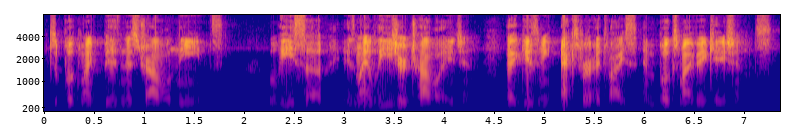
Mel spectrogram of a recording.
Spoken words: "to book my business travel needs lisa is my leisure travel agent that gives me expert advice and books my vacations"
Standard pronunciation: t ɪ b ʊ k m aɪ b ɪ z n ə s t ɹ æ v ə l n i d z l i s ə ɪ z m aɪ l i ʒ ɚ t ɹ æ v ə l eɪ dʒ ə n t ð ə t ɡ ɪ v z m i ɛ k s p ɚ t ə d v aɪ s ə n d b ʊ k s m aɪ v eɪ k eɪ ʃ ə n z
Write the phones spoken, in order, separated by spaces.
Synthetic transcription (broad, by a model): t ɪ b ʊ k m aɪ b ɪ z n ə s t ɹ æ v l n i d z l i s ə ɪ z m aɪ l i ʒ ɚ t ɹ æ v l eɪ dʒ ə n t ð ə t ɡ ɪ v z m i ɛ k s p ɚ t ə d v aɪ s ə n b ʊ k s m aɪ v eɪ k eɪ ʃ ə n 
